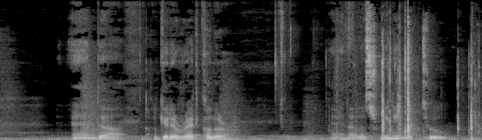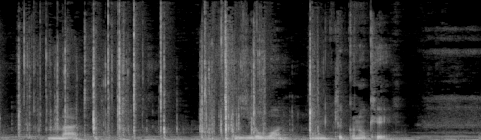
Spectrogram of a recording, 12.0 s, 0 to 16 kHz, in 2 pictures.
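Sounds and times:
computer keyboard typing: 4.4s - 10.2s.

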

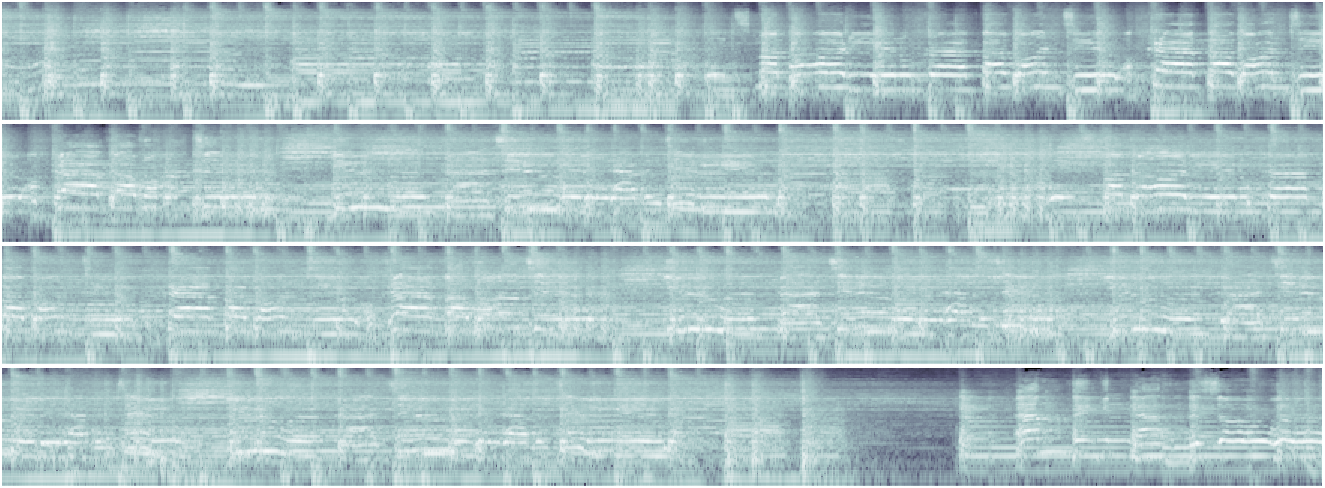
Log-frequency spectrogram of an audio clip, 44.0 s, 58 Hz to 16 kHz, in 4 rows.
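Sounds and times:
person singing: 0.0s - 4.6s, 5.4s - 18.2s, 19.0s - 39.4s, 41.4s - 44.0s
deep bass: 0.0s - 6.4s, 11.4s - 40.3s
live rock band playing: 0.0s - 44.0s.

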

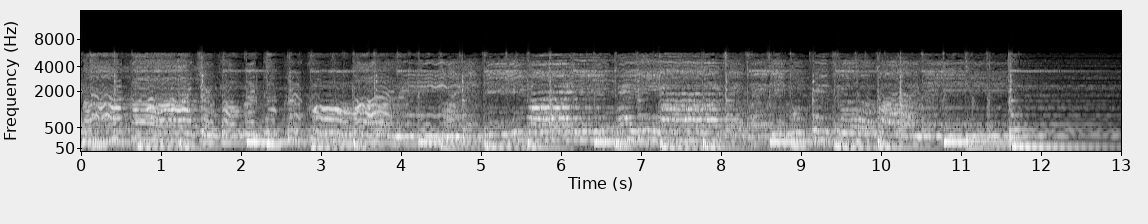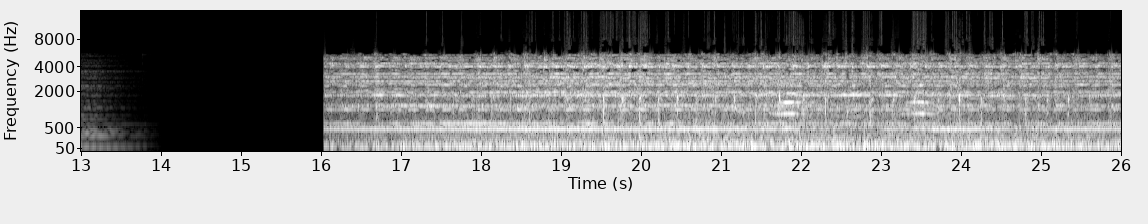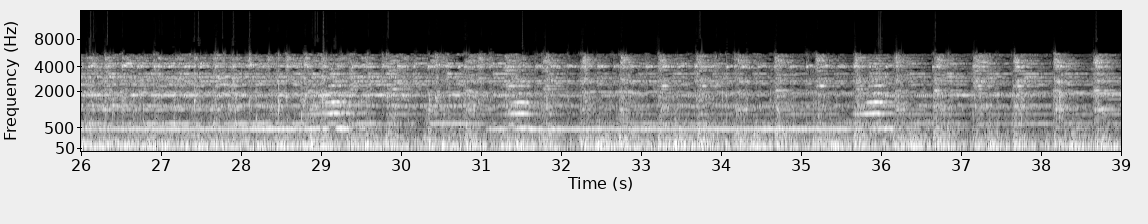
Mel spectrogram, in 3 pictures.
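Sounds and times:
blaring horn tones: 16.0s - 37.9s
high ringing bell notes: 16.0s - 39.0s
quick repeated drum beats: 18.6s - 39.0s.

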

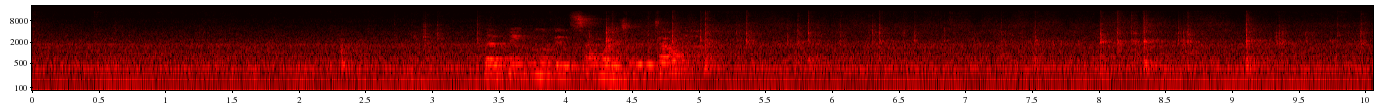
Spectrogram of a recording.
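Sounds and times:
steady low hum: 0.0s - 10.0s
eraser scraping whiteboard: 4.7s - 10.0s.

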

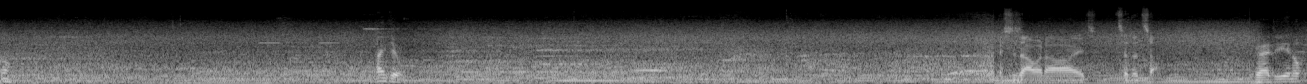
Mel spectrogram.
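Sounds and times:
gondola lift machinery humming: 0.0s - 13.0s.

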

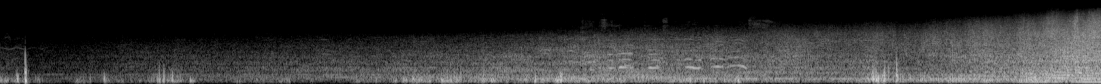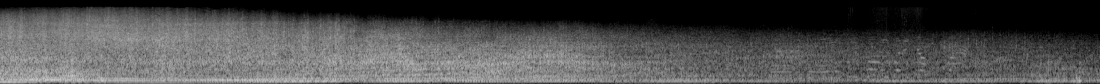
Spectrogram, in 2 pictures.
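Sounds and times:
propeller plane flying overhead: 0.0s - 22.0s.

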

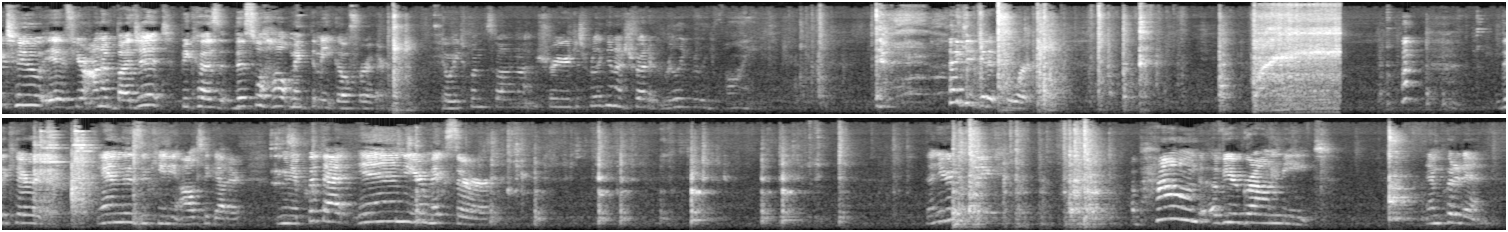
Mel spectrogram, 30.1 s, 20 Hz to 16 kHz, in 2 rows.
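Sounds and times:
woman speaking: 0.0s - 7.7s, 9.4s - 10.4s, 15.0s - 20.1s, 24.3s - 25.1s, 26.4s - 28.4s, 29.3s - 30.0s
food processor motor whining: 12.5s - 13.4s.

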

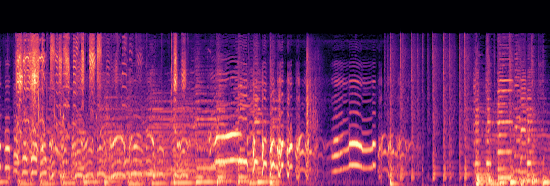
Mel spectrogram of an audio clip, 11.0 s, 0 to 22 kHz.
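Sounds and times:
cartoon bird squawks: 0.3s - 3.8s.

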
